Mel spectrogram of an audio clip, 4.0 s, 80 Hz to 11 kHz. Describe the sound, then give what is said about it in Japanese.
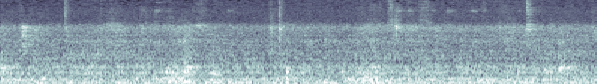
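A steady rumble of a two-car train running on a line in Japan bound for Tokushima, heard from on board inside the carriage, with continuous rattling wheel and track noise and no one talking. “列車は2両で運転をいたしております。”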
